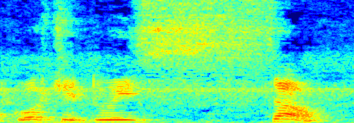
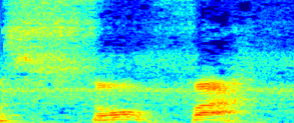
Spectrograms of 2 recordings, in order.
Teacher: é mais forte por exemplo se você tem a palavra constituição a última sílaba mais forte oxítona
